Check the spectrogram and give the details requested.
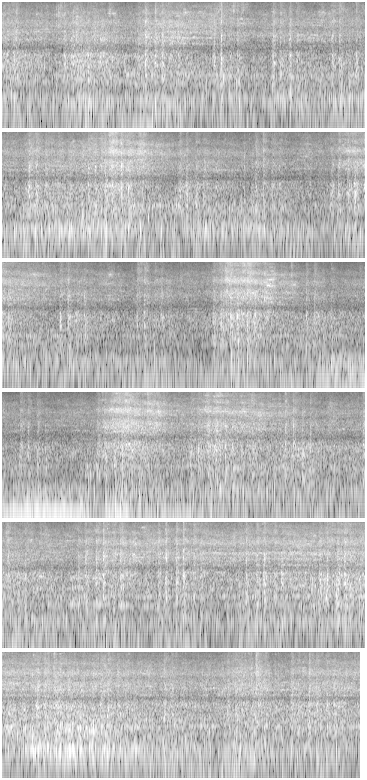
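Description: Double-stacked container well cars of a CN intermodal freight train rolling past: a steady rumble of steel wheels on rail, with repeated clicks over the rail joints. A low hum swells briefly around the middle.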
